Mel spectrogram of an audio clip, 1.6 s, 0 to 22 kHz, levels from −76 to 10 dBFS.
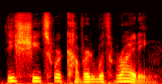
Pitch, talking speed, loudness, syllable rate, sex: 125 Hz, 220 wpm, -15 LUFS, 7.4 syllables/s, male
